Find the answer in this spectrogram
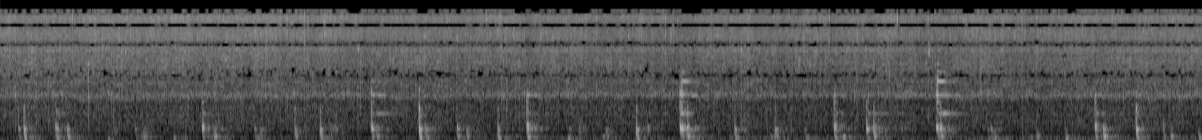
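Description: Chopped onions, green chillies and curry leaves sizzling in hot oil in a nonstick pot, frying toward golden brown, with a steady hiss. A wooden spatula stirs and scrapes through them, making irregular knocks against the pot, some with a short ring.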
